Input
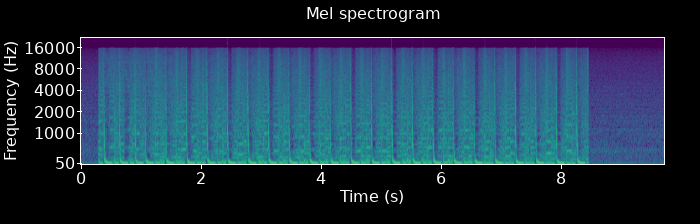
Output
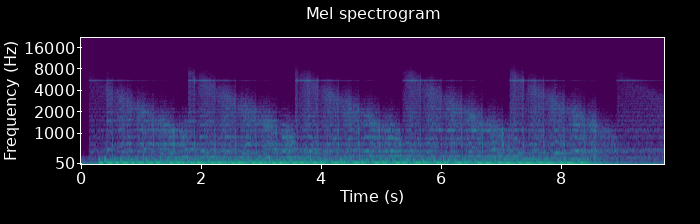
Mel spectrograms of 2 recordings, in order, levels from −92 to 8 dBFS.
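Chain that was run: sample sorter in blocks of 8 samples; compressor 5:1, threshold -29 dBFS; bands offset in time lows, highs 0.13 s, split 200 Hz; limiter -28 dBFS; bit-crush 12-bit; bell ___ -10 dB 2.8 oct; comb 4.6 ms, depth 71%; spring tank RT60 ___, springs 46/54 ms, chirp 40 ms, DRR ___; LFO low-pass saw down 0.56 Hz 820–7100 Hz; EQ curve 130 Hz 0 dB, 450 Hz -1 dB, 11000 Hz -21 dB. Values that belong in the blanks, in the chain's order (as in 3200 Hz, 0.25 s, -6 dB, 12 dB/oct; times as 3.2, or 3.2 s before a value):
550 Hz, 2.4 s, 6.5 dB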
